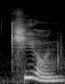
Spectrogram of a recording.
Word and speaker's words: KION: 키온. KION. 그 단체 이름이 뭐냐면 키온이에요. Now, what is KION? 여러분 키온이 뭔지 아세요? Korea, Israel, one. 예, 한국과 이스라엘이 하나라는 뜻입니다. And KION also rhymes with Zion.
